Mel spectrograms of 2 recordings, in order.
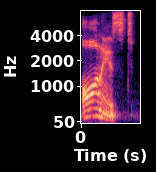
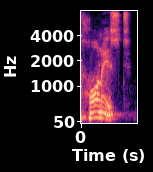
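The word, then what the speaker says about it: honest: এইজন্য এন বসেছে এন অনেস্ট অনেস্ট নট হনেস্ট অনেস্ট অনেস্ট উচ্চারণটা অ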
